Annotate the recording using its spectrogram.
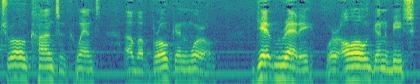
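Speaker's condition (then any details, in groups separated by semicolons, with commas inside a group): ALS; slow speech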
